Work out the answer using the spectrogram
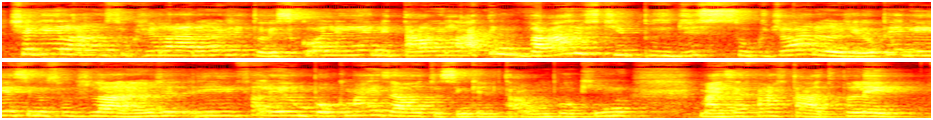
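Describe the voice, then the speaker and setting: A woman's voice: high voice, quick pace, reverberant, slight background noise. A woman in her thirties with a Brazilian Portuguese accent, an English teacher giving a live online class in a chatty storytelling way, often asking "right?". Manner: chatty storytelling, frequent tag questions.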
